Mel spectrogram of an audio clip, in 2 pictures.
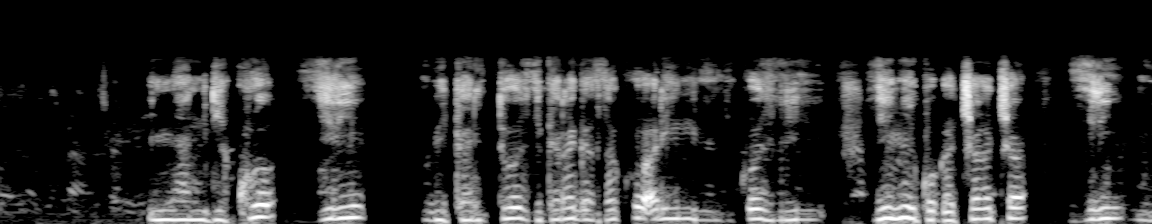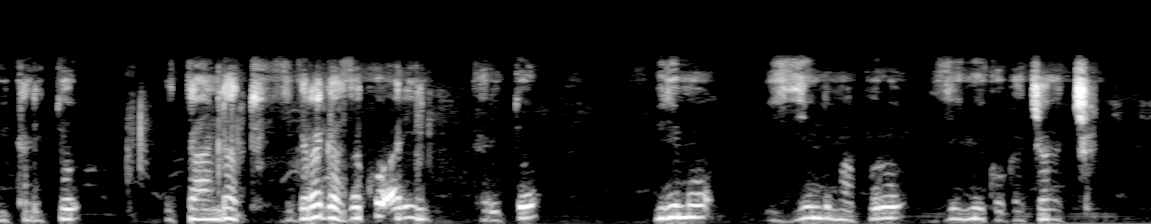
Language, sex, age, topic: Kinyarwanda, male, 18-24, government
